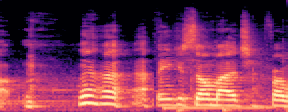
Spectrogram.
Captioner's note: laughs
